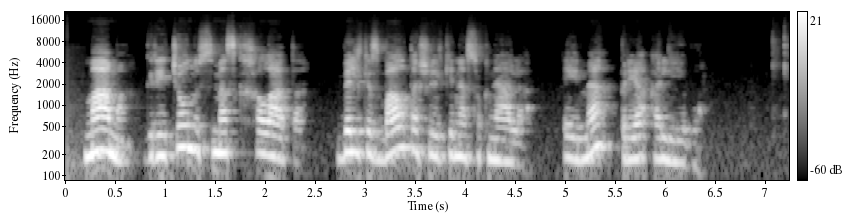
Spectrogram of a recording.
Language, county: Lithuanian, Kaunas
